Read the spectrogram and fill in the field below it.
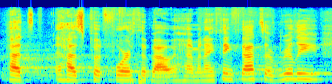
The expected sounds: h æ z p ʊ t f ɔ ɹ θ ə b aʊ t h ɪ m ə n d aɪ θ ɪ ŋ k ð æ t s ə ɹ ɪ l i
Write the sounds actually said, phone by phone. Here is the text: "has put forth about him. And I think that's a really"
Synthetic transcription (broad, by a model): h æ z p ʊ t f ɔ ɹ θ ə b aʊ t h ɪ m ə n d aɪ θ ɪ ŋ k ð æ t s ə ɹ ɪ l i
